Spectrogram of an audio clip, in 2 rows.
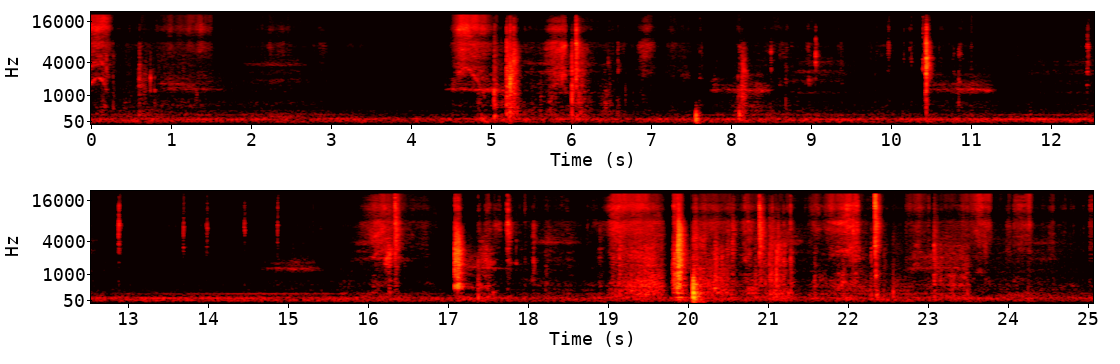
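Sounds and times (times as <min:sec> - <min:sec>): cord rustling and sliding: 0:04.5 - 0:09.1, 0:15.9 - 0:25.0.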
